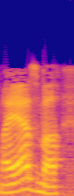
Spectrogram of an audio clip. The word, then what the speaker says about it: miasma: Uh I think I pronounced that right. Myasma. Myasma.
